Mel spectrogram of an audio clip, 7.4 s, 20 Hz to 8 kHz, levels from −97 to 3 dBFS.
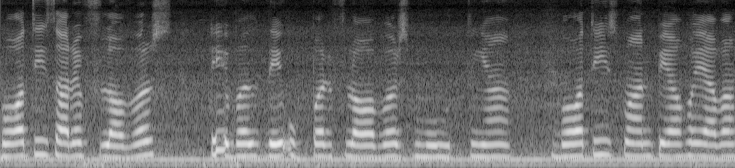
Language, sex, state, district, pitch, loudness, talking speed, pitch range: Punjabi, female, Punjab, Kapurthala, 220 Hz, -17 LUFS, 120 wpm, 200-225 Hz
